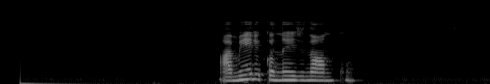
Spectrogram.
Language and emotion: Russian, neutral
